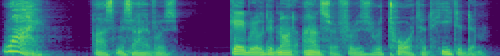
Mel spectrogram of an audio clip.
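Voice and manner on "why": insistent why. Acted. Miss Ivors insisting.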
